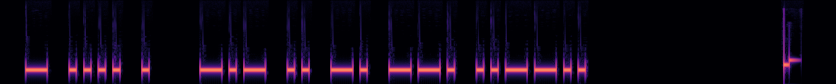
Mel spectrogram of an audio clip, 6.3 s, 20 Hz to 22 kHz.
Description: Morse code, heard as a keyed tone, about 22 wpm, 700 Hz. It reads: THE KING?
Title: Sentences from Top 1000 Words - Review Part 4 - 22wpm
